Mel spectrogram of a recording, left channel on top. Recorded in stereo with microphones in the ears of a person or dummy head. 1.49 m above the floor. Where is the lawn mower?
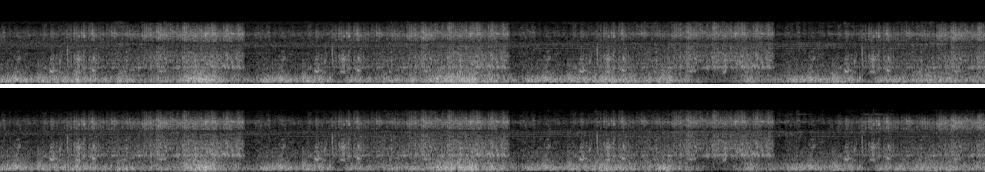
15° right (ahead or behind); by 9.9 s 5° right (ahead or behind).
